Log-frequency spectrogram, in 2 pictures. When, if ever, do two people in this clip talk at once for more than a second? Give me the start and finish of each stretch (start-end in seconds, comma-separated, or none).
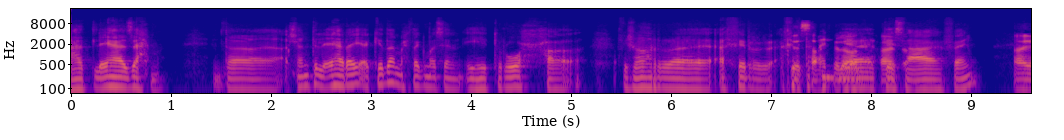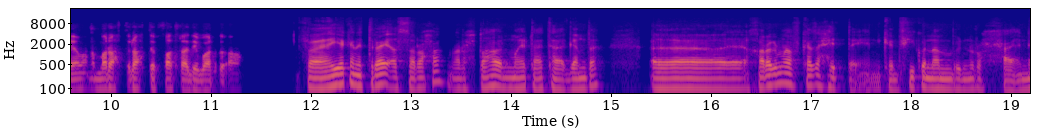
7.2-8.5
